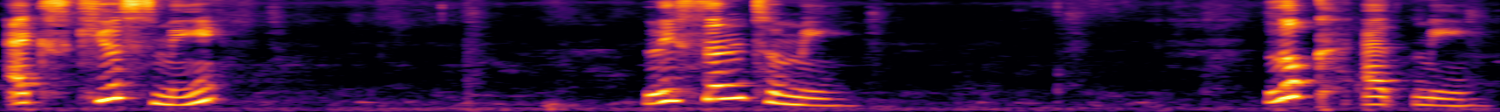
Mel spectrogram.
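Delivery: slow, clear drill phrases for students to repeat; teacher model reading. Shown as a demonstration. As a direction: model each phrase slowly for the class to copy. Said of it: "Please everybody repeat after me".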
